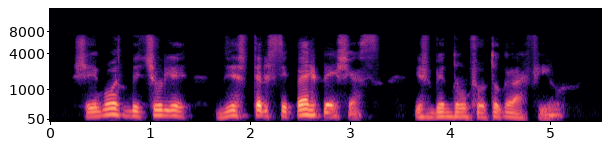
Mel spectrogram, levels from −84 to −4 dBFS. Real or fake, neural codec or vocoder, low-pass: fake; codec, 16 kHz, 1 kbps, FreqCodec, larger model; 7.2 kHz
